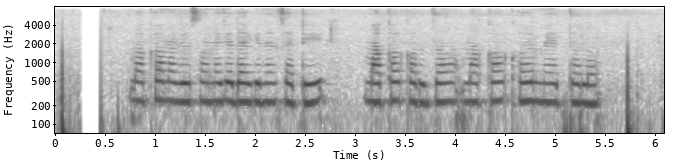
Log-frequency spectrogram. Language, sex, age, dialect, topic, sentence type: Marathi, female, 18-24, Southern Konkan, banking, statement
